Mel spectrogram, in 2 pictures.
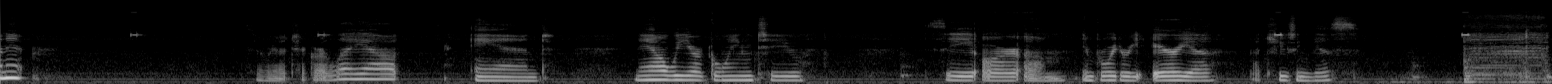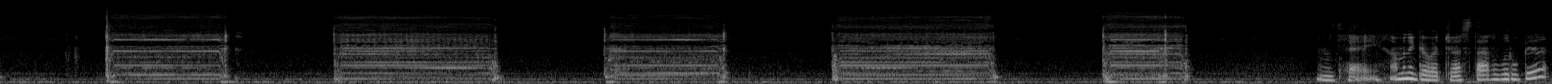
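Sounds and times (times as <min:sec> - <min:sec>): embroidery machine motor runs: 0:14.6 - 0:15.6, 0:18.8 - 0:20.6, 0:23.8 - 0:25.6, 0:26.5 - 0:27.4.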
